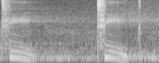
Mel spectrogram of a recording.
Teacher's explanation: We block the air inside the mouth using the tip of the tongue against the alveola and then release it, and we produce the sound t, t and d. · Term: alveolar sounds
